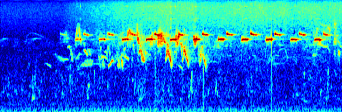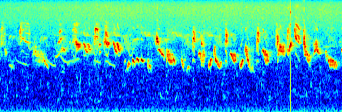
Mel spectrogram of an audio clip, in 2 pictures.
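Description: Nestling birds chirp and beg shrilly.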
